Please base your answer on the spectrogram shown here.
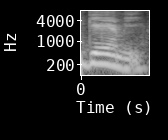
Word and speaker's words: Gammy: Yeah, I'm Gammy because it rhymes with Tammy.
